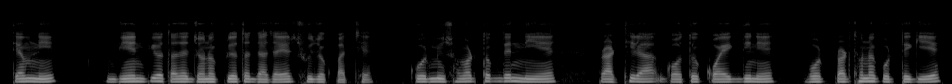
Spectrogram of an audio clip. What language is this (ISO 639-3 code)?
ben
